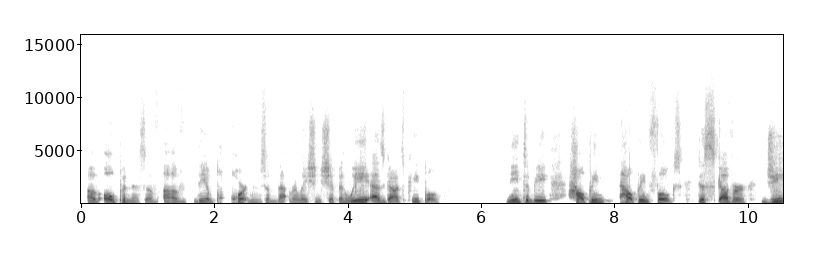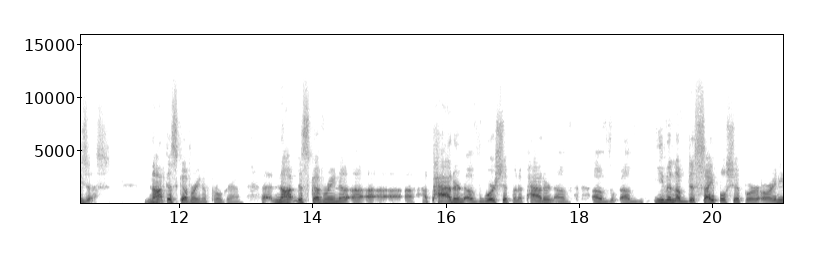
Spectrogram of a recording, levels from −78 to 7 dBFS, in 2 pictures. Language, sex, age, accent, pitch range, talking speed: English, male, 50-69, American, 115-160 Hz, 135 wpm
